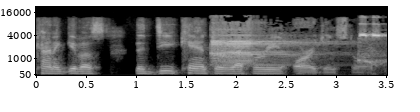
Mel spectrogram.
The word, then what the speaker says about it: Dikembe: It is a common mistake. It really is. It's like there is a second N there. It's Dikembe.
